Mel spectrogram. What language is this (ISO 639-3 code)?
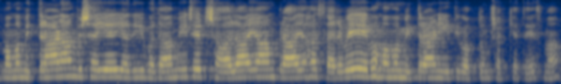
san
